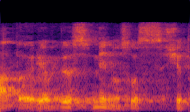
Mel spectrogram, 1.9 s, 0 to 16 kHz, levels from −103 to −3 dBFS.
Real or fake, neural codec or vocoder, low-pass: fake; codec, 16 kHz, 4 kbps, FreqCodec, larger model; 7.2 kHz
